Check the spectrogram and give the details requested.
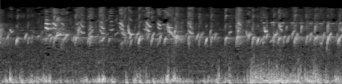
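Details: European goldfinches in a group chorus of mating and readiness calls used to prompt males to sing; busy high tinkling twitters run continuously over low rustling and fluttering sounds.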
